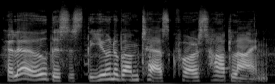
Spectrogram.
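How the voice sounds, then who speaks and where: A woman's voice: mid-range voice, lively intonation, normal speed, rough recording. A woman reading a formal, instructional recorded phone menu as a hotline announcer.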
